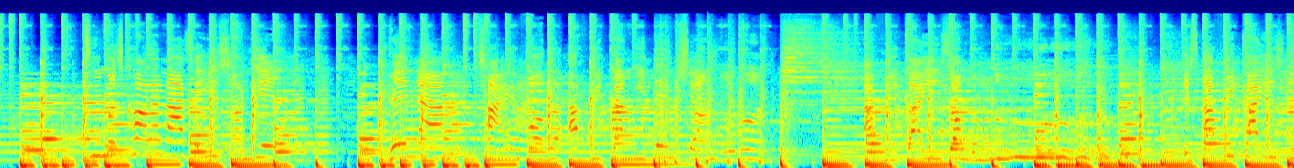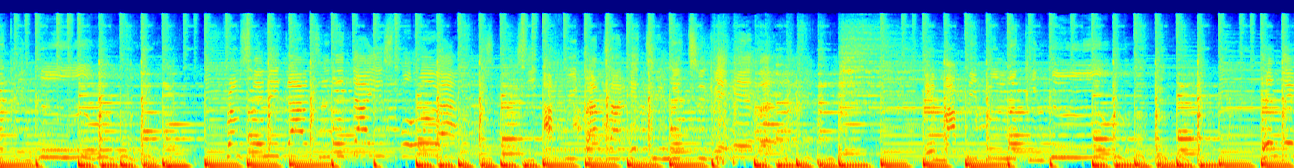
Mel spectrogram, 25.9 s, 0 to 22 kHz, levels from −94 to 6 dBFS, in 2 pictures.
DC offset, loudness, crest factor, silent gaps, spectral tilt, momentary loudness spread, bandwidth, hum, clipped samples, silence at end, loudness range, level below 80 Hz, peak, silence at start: under 0.1%; -14 LUFS; 12 dB; none; -5 dB/octave; 4 LU; 16 kHz; none; under 0.1%; 0 s; 2 LU; -18 dBFS; 0 dBFS; 0 s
